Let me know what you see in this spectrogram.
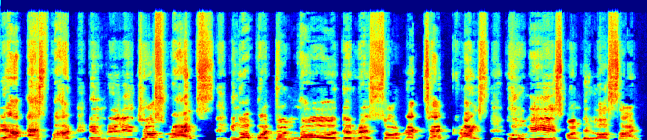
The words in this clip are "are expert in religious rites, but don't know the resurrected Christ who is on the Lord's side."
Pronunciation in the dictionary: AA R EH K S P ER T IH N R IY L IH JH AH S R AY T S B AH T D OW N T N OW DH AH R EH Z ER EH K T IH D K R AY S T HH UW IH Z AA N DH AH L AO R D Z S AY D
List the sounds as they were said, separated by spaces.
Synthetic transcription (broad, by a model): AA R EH S P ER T IH N R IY L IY JH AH S R AY T S B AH T D OW N T N OW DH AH R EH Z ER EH K T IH D K R AY S T HH UW IH Z AA N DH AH L AO S AY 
